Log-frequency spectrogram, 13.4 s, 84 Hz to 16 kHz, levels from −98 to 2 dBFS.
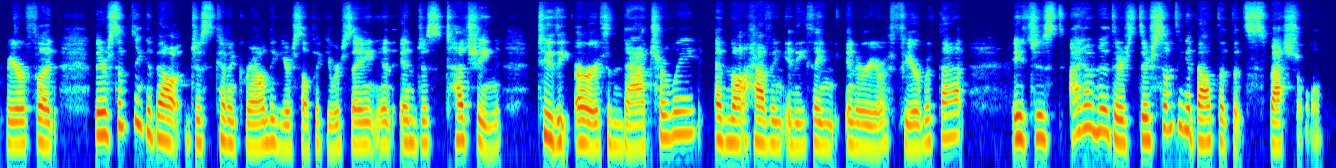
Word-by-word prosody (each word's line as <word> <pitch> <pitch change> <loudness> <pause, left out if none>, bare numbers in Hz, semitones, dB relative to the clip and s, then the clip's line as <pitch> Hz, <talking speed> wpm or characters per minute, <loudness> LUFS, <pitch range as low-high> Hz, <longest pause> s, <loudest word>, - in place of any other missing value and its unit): barefoot. 180 0 +2 0.4
There's 240 -1 +5
something 320 +2 -1
about 210 -6 +5
just 190 -1 -6
kinda 195 -3 0
grounding 175 +1 -1
yourself, 165 -1 -4
like 175 - -9
you 160 - -7
were 165 - -3
saying, 175 0 -2
and 180 - -2
and 190 -1 -1
just 185 0 -7
touching 195 -6 0 0.4
to 235 -4 +3
the 190 0 -2
earth 180 -2 +4
naturally 200 - -1 0.2
and 205 -2 +3
not 190 -1 +3
having 185 -2 +3
anything 175 -1 -4
interfere 170 0 -2
with 195 +2 -6
that. 225 +2 0 0.5
It 215 0 +3
just 220 -2 -2
I 250 - -1
don't 300 -1 +1
know. 270 0 +3
There's 190 -5 0
there's 205 -1 +1
something 295 0 0
about 195 -6 +4
that 190 -1 -2
that's - - -8
special. 175 -1 -2
190 Hz, 175 wpm, -24 LUFS, 175-215 Hz, 0.5 s, There's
